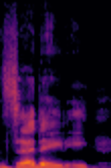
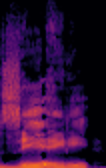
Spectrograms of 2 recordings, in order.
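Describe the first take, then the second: First: The letter Z is said as 'zed'. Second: The letter Z is said as 'zee'. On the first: This is the way other countries say it. "countries that pronounce it Z eighty" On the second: This is the American way of saying it. "instead of Z eighty"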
